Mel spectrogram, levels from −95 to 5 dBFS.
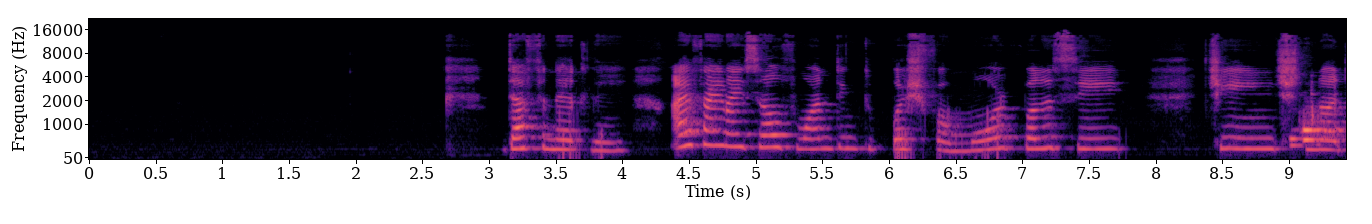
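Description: A speech recording that sounds dull throughout, with a gurgling, grainy edge and upper-frequency regions that flicker in and out; on a spectrogram the top end shows as ragged, blocky patches switching on and off. This is likely MP2 compression at a low rate, plausibly around 80 kbps, starving the upper sub-bands of bits. DAB burbling appears at 0.72–1.30 s, 3.52–3.85 s (ending just before "I find myself wanting"), 6.04–6.84 s (just after "find myself wanting to") and 7.72–8.21 s. These are short blips of noise where uncorrected reception errors, at a small error rate of under one percent, corrupt individual sub-bands. A spectrogram shows isolated short blips confined to single sub-bands, and the waveform shows brief spiky bursts.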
